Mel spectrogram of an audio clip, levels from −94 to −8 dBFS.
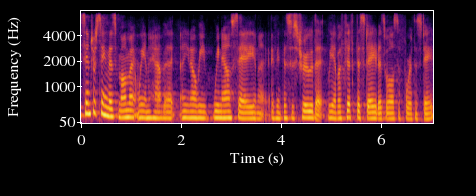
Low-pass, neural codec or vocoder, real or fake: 7.2 kHz; codec, 16 kHz, 4 kbps, X-Codec, HuBERT features, trained on general audio; fake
